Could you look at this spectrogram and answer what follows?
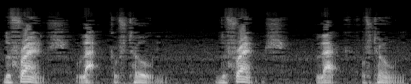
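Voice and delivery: slow, theatrical English accent; hammed-up English accent, drawn out with falling stresses; overacted English accent. Shown as a demonstration. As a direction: exaggerate the English accent, stretching each stressed word. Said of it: "En anglais surjoué, on dirait".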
